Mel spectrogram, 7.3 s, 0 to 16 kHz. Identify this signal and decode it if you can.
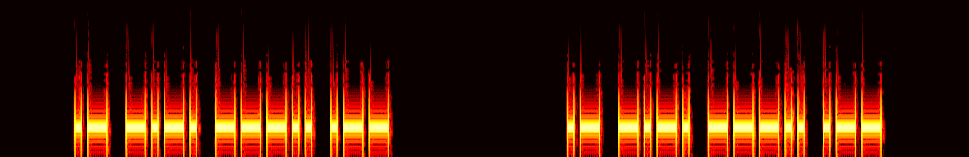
Morse code, heard as a keyed tone, about 25 wpm, 700 Hz. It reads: AC8W AC8W
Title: Call Signs Repeated 2x - 25wpm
